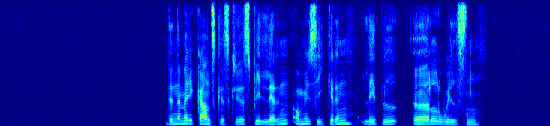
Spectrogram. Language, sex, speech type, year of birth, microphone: Norwegian, male, read, 1972, Sennheiser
